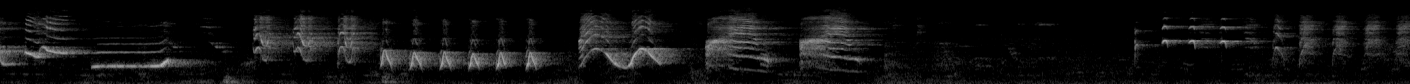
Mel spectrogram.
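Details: Black-throated laughingthrush from Vietnam, recorded 15/10/2021, imitating dogs, cats and chickens; opens with falling whistled slurs, then bursts of harsh, rapidly repeated short notes and mewing sweeps, a pause, and more quick clipped notes.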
